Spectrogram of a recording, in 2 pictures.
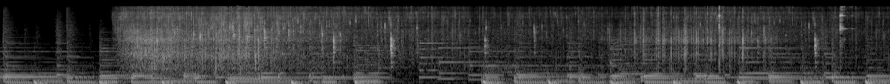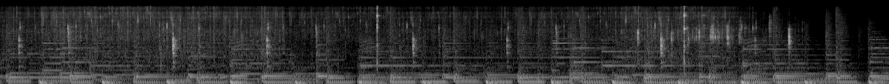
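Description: Wavy potato chips frying in hot oil in a miniature pan: a steady sizzle with sharp pops and crackles throughout, louder in the first few seconds and again around the middle.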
